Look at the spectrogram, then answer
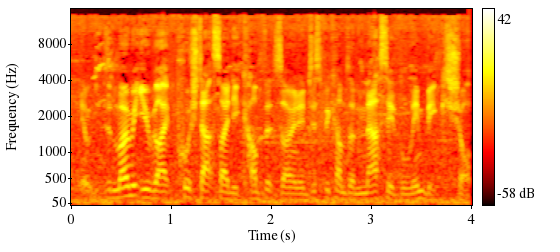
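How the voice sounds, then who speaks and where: Noticeable background noise runs through the clip. A man speaks very fast over it. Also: dry sound with no echo. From Australia, country New South Wales. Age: 20s. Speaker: video blogger; vlogger. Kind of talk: vlog monologue. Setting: outdoors in a park. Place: forest. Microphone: phone near.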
